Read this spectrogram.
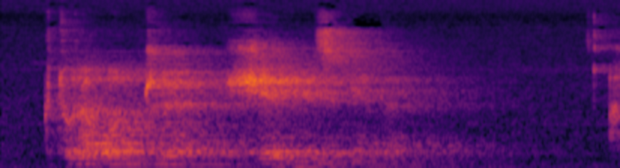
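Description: A man speaks or chants through a microphone in a large, echoing hall.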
